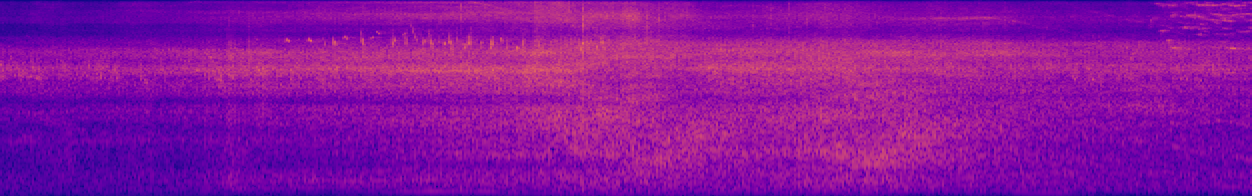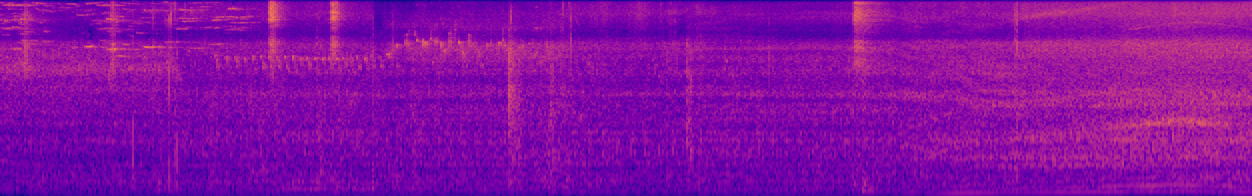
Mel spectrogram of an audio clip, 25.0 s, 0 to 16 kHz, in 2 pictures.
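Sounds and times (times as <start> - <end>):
pickup truck driving past: 1.8 - 13.8, 14.4 - 25.0
garbage truck engine running: 10.1 - 23.9.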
